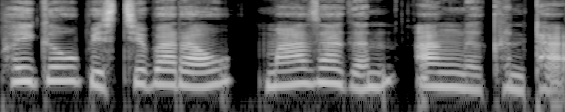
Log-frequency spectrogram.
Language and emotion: Bodo, neutral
